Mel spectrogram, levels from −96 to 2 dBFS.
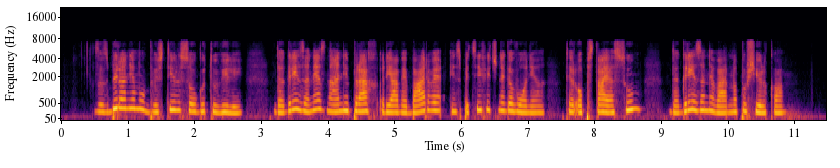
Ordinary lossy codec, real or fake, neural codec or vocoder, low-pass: none; fake; codec, 16 kHz, 8 kbps, FreqCodec, smaller model; 7.2 kHz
